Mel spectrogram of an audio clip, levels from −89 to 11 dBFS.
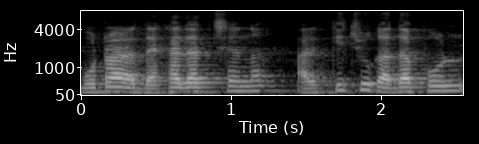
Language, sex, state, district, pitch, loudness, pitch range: Bengali, male, West Bengal, Jalpaiguri, 160 Hz, -30 LUFS, 155-180 Hz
